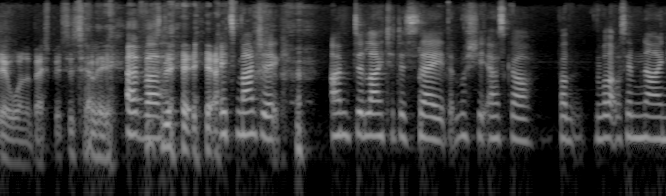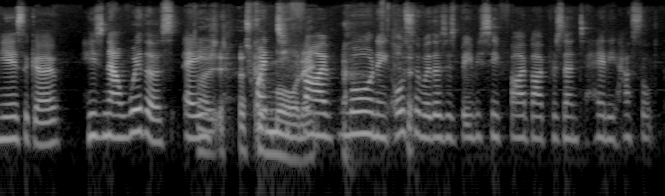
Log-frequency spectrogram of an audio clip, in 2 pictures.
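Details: Adult female broadcaster; Normal fluent speech.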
